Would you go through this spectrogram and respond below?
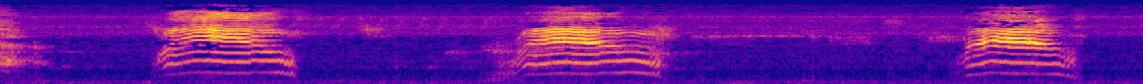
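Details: Three loud, insistent cat meows, each lasting about a second, with a steady wailing tone that bends slightly downward at the end; quiet room between calls.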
